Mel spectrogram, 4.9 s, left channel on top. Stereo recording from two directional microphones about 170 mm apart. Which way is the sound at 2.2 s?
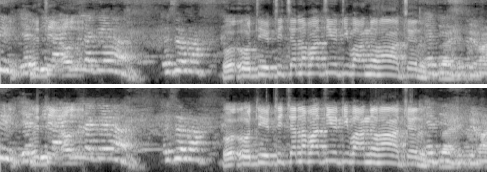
25° left (ahead or behind).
